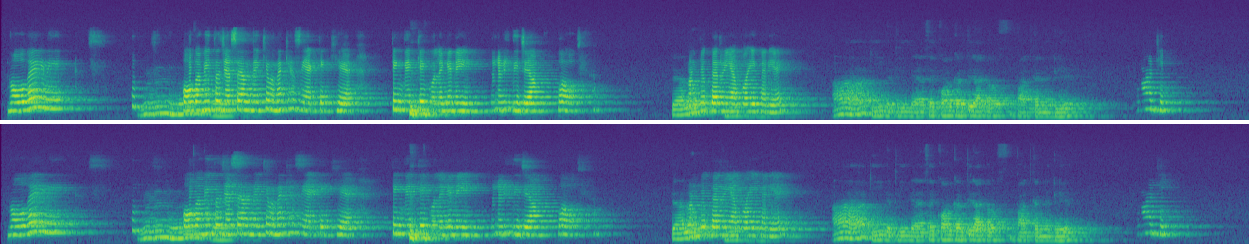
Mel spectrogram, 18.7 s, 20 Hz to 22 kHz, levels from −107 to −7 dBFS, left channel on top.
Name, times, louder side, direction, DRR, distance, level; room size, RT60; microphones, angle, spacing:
voice 1, 0.1-0.9 2.0-2.1 2.7-5.5 5.9-8.1 8.4-8.6 10.3-11.7 17.1-17.4, left 4 dB, 75° left, 7 dB, 0.7 m, -23 dB
voice 2, 2.1-3.4 6.1-6.4 10.1-10.4 10.9-11.1 12.5-16.0, right 1 dB, 30° right, 2 dB, 0.6 m, -28 dB
8.5 x 5.8 x 3.6 m, 1.4 s
head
